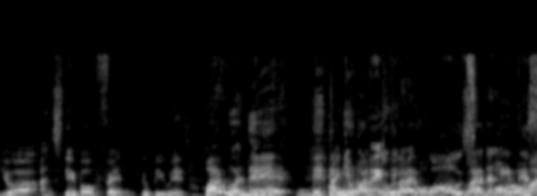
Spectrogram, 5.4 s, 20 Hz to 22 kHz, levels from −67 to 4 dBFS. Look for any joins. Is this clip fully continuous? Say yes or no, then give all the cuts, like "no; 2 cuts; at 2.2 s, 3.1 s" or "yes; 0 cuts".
no; 1 cut; at 1.8 s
